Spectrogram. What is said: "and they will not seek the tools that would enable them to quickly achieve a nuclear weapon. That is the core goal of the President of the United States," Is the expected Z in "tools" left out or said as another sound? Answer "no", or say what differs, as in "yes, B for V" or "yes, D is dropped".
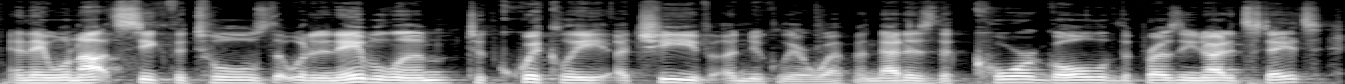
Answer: no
